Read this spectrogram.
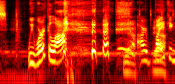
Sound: laughing

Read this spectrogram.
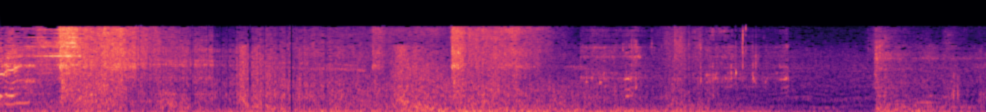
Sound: crash

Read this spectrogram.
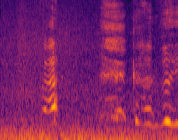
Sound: Veronica sobbing

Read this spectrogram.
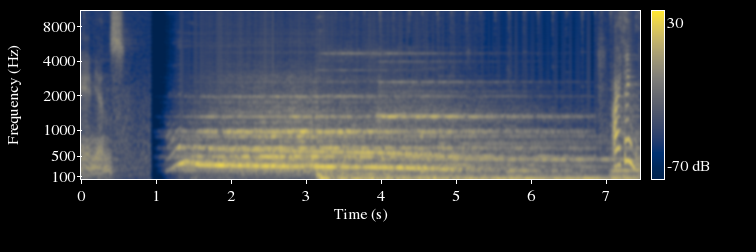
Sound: wolf calls

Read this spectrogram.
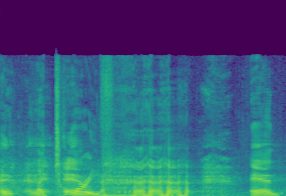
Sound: audience laughing

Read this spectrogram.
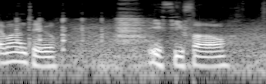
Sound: laughs

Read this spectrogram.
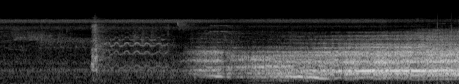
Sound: birds chirping and monkeys roaring

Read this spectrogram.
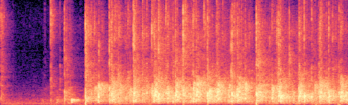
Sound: applause

